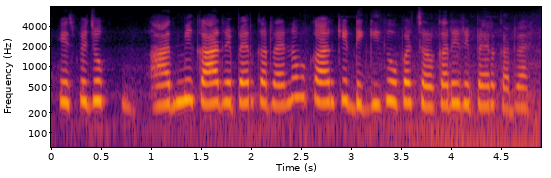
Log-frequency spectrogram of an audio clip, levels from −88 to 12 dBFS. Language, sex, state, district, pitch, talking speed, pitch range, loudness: Hindi, female, Haryana, Charkhi Dadri, 285 Hz, 270 wpm, 265-300 Hz, -17 LUFS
